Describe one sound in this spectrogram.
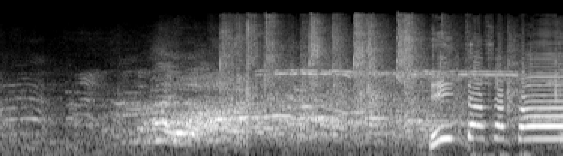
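A crowd of young men cheers and shouts loudly outdoors.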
